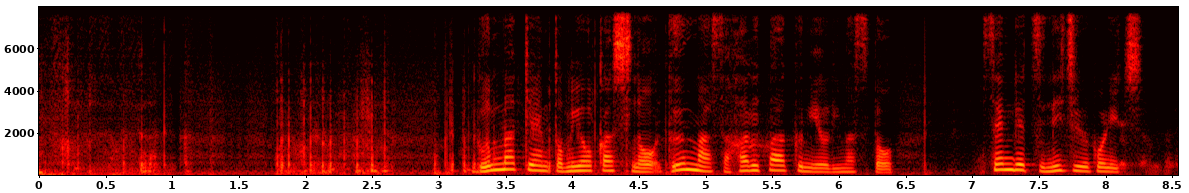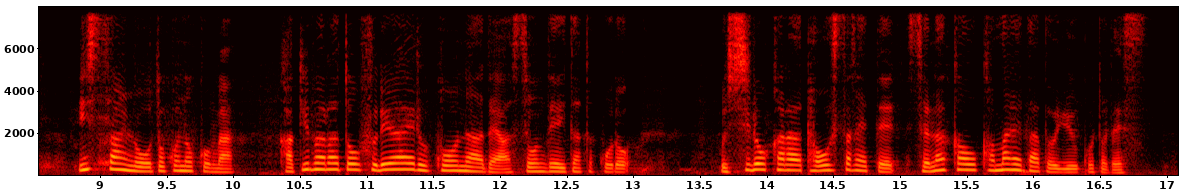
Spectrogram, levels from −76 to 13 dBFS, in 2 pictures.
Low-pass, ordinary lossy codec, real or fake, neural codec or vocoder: none; none; fake; codec, 16 kHz, 1 kbps, FunCodec, trained on Chinese and English, 50 frames a second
